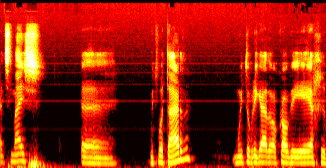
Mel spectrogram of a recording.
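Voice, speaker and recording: This man speaks at a fairly high pitch with a European Portuguese accent. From Portugal. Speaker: architects' association president. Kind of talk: conference talk. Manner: hesitant, with fillers.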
